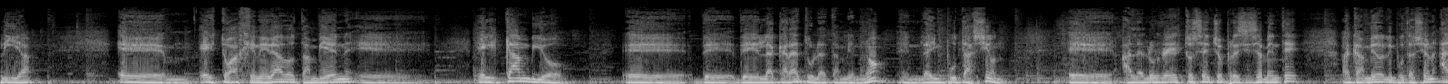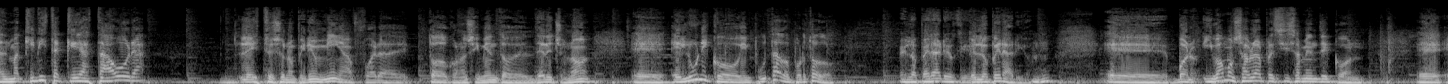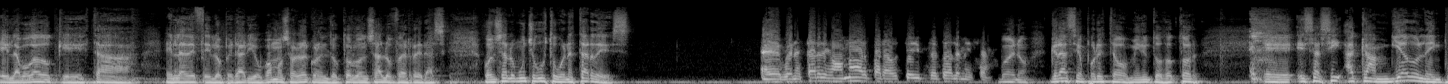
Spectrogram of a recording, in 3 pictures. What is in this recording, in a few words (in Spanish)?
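Radio Explosion Gasoducto; Mitre Cordoba; Siesta Animal; Villa Maria Localidad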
